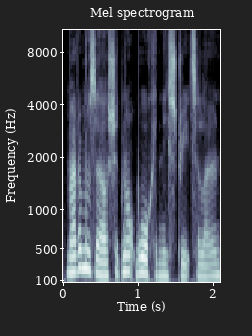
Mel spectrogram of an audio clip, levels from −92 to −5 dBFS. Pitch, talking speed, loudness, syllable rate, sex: 175 Hz, 230 wpm, -17 LUFS, 7.5 syllables/s, female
